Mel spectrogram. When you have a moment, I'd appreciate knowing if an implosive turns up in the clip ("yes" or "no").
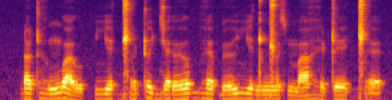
yes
